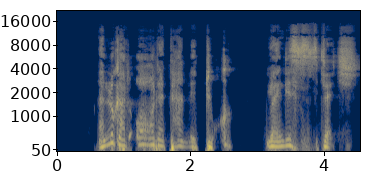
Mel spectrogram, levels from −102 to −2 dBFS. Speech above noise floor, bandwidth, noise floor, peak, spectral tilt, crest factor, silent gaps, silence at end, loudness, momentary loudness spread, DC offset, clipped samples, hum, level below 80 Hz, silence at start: over 60 dB; 15 kHz; under -90 dBFS; -12 dBFS; -4 dB/octave; 20 dB; none; 0.05 s; -31 LUFS; 9 LU; under 0.1%; under 0.1%; none; -42 dBFS; 0.6 s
